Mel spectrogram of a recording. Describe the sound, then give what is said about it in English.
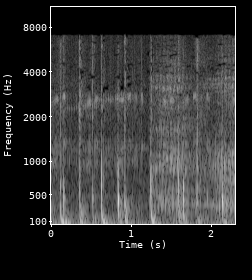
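Horses being reined in to a halt on a dry prairie, hooves clip-clopping in an irregular, fairly soft patter of hard strikes, alone without talk. “All right. Hold it. Pull up them horses.”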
